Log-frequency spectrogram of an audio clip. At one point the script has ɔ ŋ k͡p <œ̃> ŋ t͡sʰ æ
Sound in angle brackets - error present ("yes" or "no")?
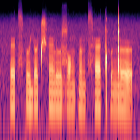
no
